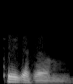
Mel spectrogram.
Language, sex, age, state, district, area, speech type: Assamese, male, 60+, Assam, Golaghat, urban, conversation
